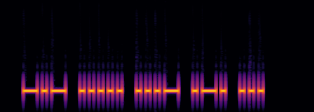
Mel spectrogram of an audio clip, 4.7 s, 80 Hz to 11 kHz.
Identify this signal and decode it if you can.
Morse code, heard as a keyed tone, about 17 wpm, 700 Hz. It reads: K5VRS
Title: USA Call Signs - 5 Characters - 17wpm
